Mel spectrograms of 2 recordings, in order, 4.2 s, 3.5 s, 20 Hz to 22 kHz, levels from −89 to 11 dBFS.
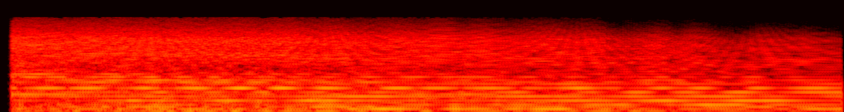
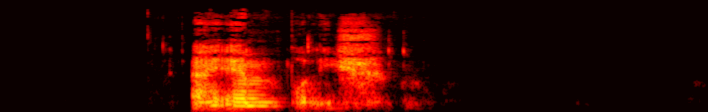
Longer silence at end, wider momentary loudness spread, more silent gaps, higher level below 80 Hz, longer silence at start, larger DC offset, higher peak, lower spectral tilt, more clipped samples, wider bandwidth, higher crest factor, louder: second, 0 s vs 1.6 s; second, 4 LU vs 10 LU; neither; first, -44 dBFS vs -72 dBFS; second, 0.05 s vs 0.95 s; neither; second, -18 dBFS vs -6 dBFS; first, -4 dB/octave vs -2.5 dB/octave; neither; second, 11.5 kHz vs 15.5 kHz; second, 12 dB vs 24 dB; second, -29 LUFS vs -24 LUFS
